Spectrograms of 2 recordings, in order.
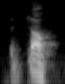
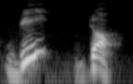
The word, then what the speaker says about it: bedog: Bedog itu terdiri dari dua kata. Yang pertama kata-kata bi, yang kedua adalah kata dog. Kata bi, kemudian kata dog. Nah, kata ini diucapkan oleh orang Sunda, diucapkan oleh orang Indonesia, oleh orang Jawa Barat khususnya. Sehingga bukan bidog, tapi bedog. Ya. Tapi kalau dengan mengucapkan dengan bahasa Inggris, itu cara mengucapkannya bidog.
